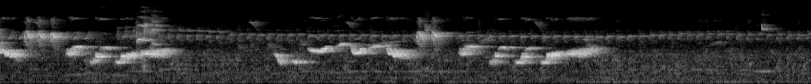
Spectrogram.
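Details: Daily singing of a white-rumped shama, a run of clear fluting whistles and quick slurred notes in two bursts, then a quiet stretch near the end.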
